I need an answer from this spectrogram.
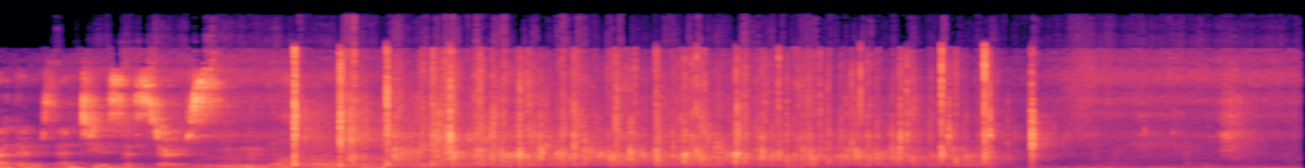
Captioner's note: applause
